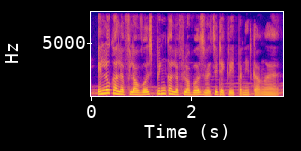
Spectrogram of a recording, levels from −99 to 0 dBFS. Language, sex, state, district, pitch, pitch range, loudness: Tamil, female, Tamil Nadu, Nilgiris, 190 Hz, 170-235 Hz, -15 LUFS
